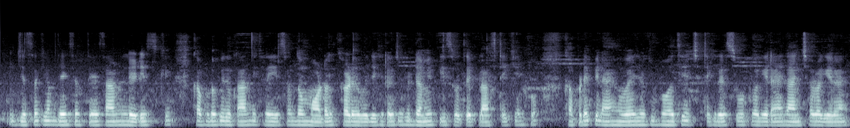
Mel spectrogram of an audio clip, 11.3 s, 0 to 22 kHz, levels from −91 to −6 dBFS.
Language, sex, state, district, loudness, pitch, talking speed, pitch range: Hindi, male, Goa, North and South Goa, -20 LUFS, 110 Hz, 265 wpm, 105-110 Hz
